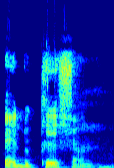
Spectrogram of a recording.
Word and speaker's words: education: The stress is always on the second to the last syllable, just like education. So the ca is more stressed.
